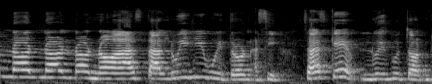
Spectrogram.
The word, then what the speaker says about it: Louis Vuitton: en todos y entonces una vez llegó un cliente que al igual que yo no podía pronunciar louis vutton así le digo yo así suscribe así lo prometo y entonces dijo louis vuitton y yo dije tienes razón mira cuando uno no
